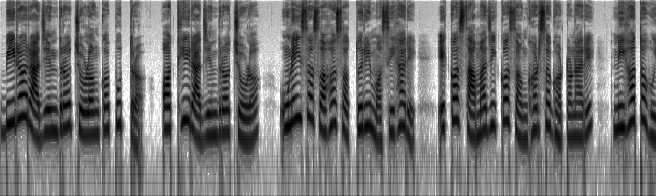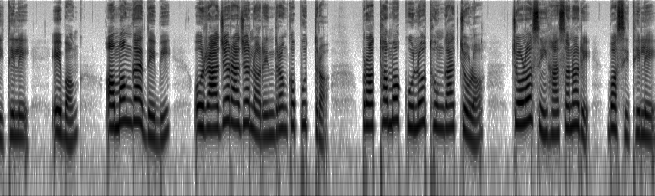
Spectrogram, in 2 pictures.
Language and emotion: Odia, neutral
